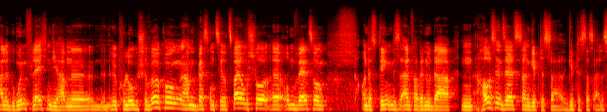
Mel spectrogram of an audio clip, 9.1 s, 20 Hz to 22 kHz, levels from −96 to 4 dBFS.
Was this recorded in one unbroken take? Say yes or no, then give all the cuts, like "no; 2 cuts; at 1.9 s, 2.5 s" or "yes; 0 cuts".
no; 1 cut; at 6.9 s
